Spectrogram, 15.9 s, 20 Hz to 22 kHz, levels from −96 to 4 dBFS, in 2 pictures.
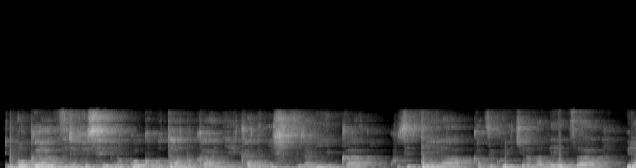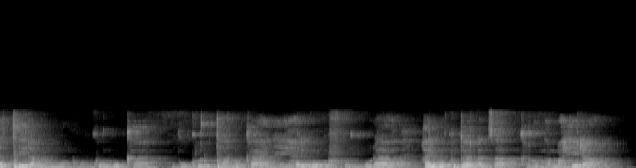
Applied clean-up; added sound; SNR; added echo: none; Car; 0 dB; reverberation time 0.8 s.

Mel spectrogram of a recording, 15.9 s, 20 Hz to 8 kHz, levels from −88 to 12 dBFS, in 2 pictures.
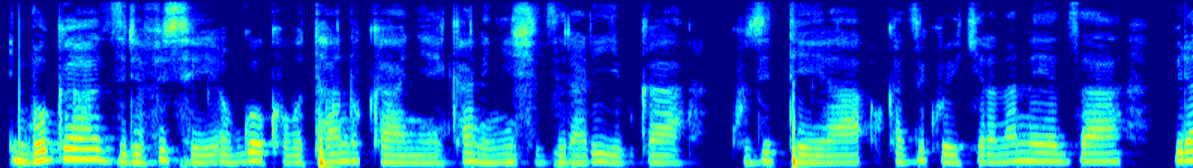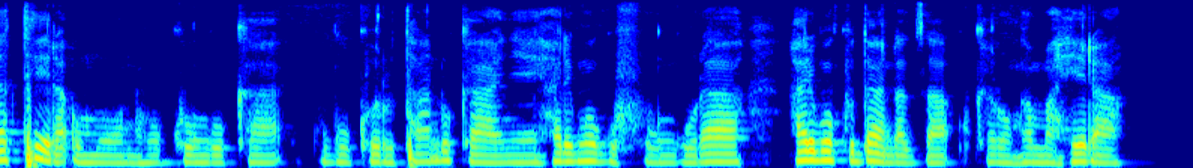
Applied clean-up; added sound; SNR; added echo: none; none; none; none.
